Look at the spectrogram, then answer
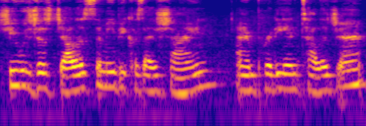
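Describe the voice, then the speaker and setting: A woman speaks at a moderate pace and medium pitch, with ordinary pitch variation and a dark, mellow tone. Her voice is somewhat breathy, and room echo is audible. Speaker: vlogger describing a legal claim. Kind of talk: personal monologue reading from court papers. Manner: halting with fillers.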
